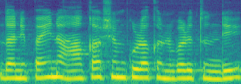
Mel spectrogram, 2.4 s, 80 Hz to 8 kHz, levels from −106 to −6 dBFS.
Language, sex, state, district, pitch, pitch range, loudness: Telugu, female, Andhra Pradesh, Guntur, 235 Hz, 230-255 Hz, -13 LUFS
